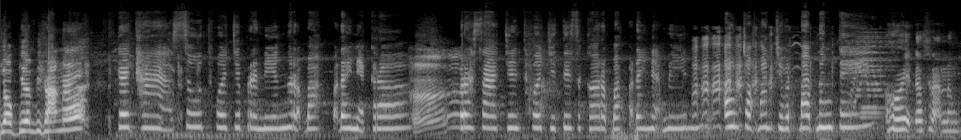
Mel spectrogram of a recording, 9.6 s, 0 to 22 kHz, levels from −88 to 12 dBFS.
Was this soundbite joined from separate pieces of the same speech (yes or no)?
yes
